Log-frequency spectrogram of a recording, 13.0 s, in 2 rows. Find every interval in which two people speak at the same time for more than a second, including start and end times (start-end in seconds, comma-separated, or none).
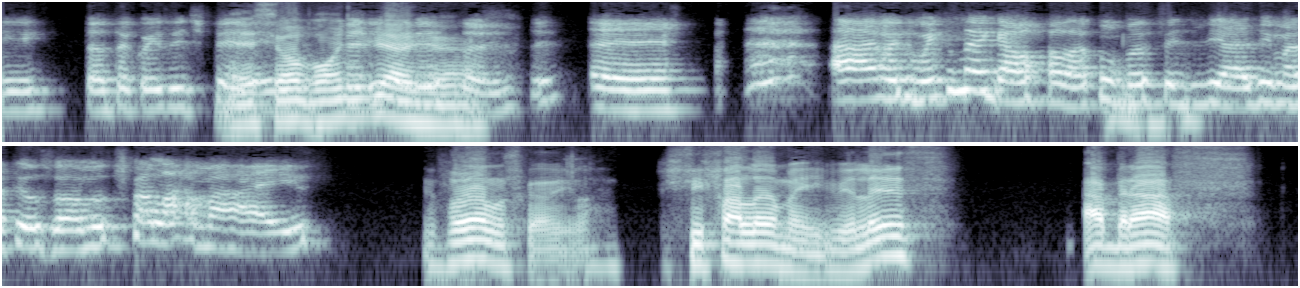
1.1-2.4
